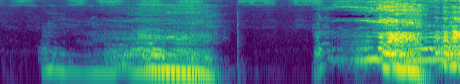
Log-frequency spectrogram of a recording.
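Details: Lion roaring: a deep, swelling roar that builds in loudness and breaks off after about two seconds, then after a silent gap a second harsh, rasping roar begins.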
